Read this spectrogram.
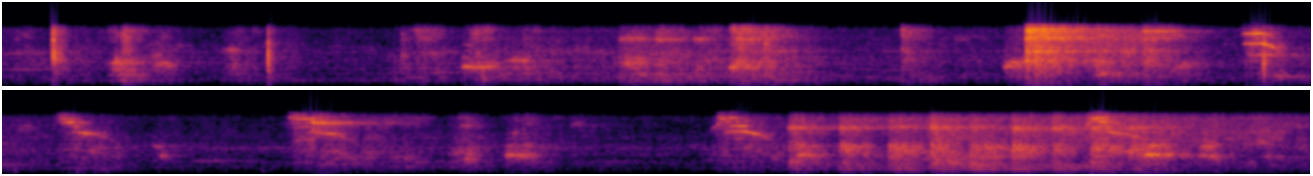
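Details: Orestis, a pet kitten playing with his teddy bear, gives short meows amid rustling and knocking of play, with a voice calling his name at times.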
